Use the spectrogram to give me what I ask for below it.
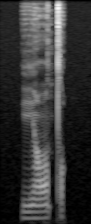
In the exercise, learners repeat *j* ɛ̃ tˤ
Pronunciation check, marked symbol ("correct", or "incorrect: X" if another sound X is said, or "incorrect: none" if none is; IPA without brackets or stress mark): correct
